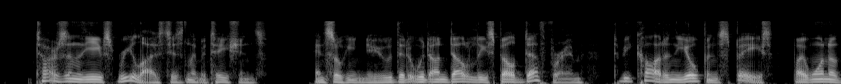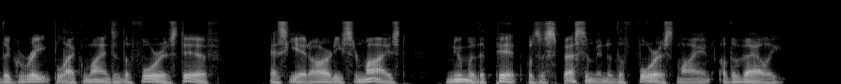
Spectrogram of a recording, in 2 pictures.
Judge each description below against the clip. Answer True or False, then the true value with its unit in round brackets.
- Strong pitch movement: False (3.4 semitones)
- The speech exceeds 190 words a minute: True (200 wpm)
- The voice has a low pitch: True (100 Hz)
